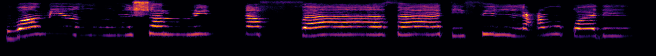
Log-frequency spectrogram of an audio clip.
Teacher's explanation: देखिए नून पे हम गुन्ना करेंगे, फिर उसके बाद ना, नून पे सिर्फ फतहा लगी है, ये जो अलिफ सगीरा नजर आ रही है ये फा और फा पे लगी है, तो नून को नहीं खींचेंगे, फा और फा को खींचेंगे 2 हरकत के बराबर। फिर ता पे किसरा है तो ता को बारीक करेंगे, फिल, फिल तो यहाँ पर तवसुत करेंगे, औ कद में क्या होगा, दाल पे कलकला होगा और काफ जो है वो मोटा, ठीक है।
